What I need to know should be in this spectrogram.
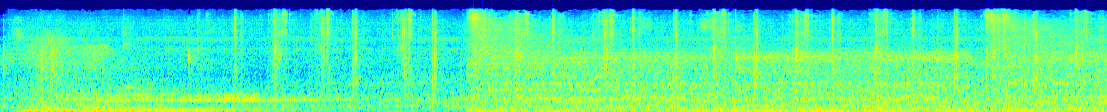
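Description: Armoured footsteps clank in a slow rhythm.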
